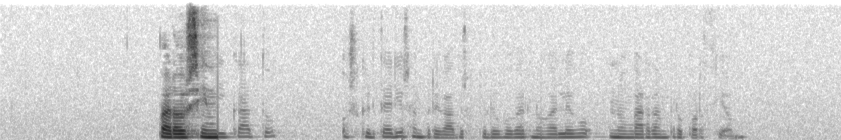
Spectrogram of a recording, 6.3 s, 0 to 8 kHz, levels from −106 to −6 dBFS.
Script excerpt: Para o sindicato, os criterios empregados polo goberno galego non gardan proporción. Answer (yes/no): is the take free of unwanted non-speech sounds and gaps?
yes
